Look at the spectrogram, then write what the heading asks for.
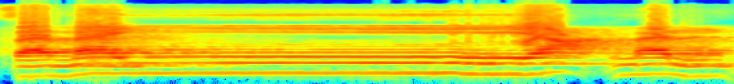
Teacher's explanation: ketika sedang kita baca ya itu tetap ada gunnah yang keluar dari hidung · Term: idgham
